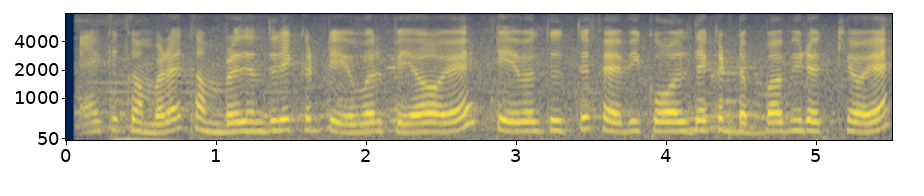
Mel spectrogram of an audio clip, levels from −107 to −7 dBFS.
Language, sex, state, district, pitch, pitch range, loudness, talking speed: Punjabi, female, Punjab, Pathankot, 225 Hz, 215-245 Hz, -15 LUFS, 250 wpm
